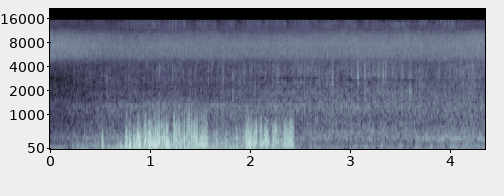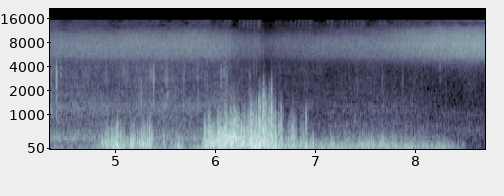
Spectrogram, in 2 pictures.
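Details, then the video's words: Deafening, steady, high-pitched cicada chorus hisses without pause beneath a man's speech in New Zealand bush, beside a bamboo-walled mud hut under construction; cicada. "as you can hear the cicadas are deafening"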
